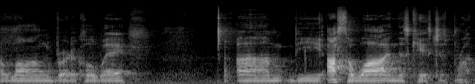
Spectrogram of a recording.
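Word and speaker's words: Auxerrois: around, pop ups and things, like, what is Asawa? And, and I, the first time I read it, I certainly mispronounced it, but it's spelled A U X E R R O I S. So not phonetically Ossawa, but that's, that's how they pronounce it.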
